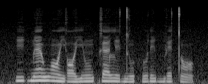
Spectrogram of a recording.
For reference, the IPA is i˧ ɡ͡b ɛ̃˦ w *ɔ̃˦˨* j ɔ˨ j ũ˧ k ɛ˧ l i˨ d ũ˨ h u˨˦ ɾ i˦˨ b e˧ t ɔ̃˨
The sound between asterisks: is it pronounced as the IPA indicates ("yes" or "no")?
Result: yes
